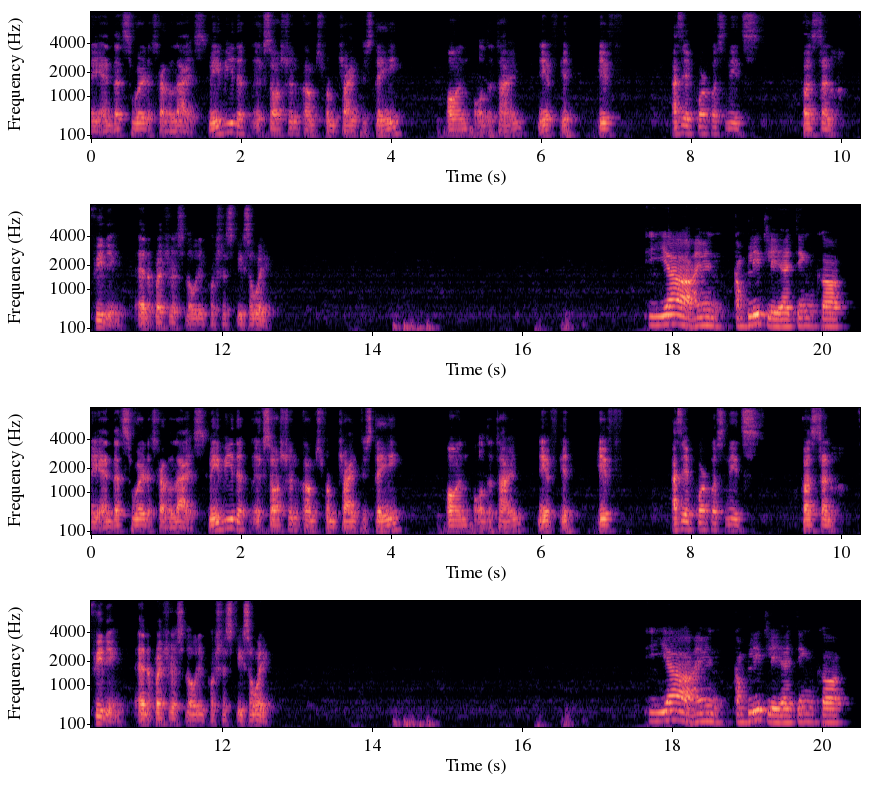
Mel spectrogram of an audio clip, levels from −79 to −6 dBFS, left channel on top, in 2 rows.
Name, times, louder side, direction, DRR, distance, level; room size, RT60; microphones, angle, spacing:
voice 1, 0.0-4.1 4.7-6.4 6.8-7.0 7.8-8.9 9.5-10.0 10.3-12.7, right 3 dB, 50° right, 0.5 m, -29 dB
voice 2, 17.7-20.2, left 2 dB, 45° left, 0.7 m, -25 dB
2.2 x 2.2 x 3.8 m
head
